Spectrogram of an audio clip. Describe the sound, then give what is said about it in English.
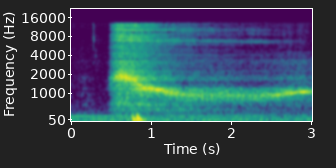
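A deep breath drawn in through the nose and let out through the mouth: one loud, airy exhale that swells suddenly and then trails off into a long, steady breathy hiss. “So breathing in through the nose, hold it at the top, exhale out the mouth,”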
